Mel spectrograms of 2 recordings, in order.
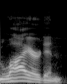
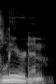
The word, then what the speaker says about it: Liardon: learning you know i used to call him liardon and i used to think man that's good night wow yeah um and then and then i uh i found out later that i was pronouncing it wrong and it was it was leardin so all of the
